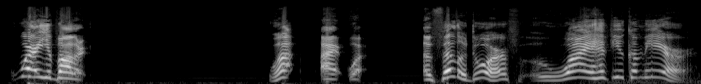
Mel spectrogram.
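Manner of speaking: high, loud burst of alarm from a dwarf; startled dwarf shouting up high; startled challenge. Acted.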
